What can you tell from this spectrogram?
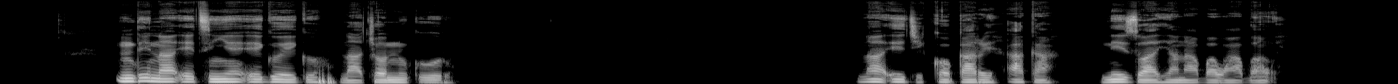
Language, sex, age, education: Igbo, female, 30-45, tertiary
